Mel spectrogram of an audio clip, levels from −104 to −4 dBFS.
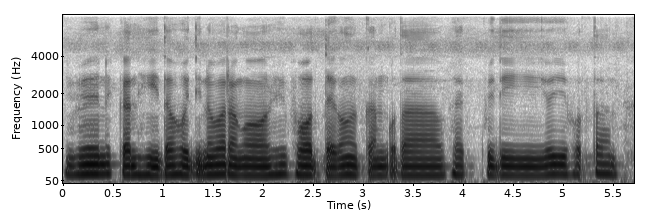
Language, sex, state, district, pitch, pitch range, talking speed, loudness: Chakma, male, Tripura, Unakoti, 115 Hz, 110-120 Hz, 180 wpm, -14 LUFS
